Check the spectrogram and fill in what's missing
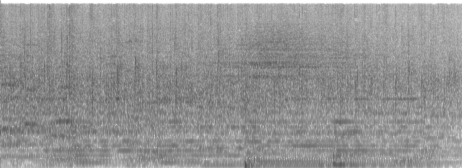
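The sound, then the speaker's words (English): A church audience breaks into sustained applause for Jesus, dense hand clapping from many people that holds steady throughout, with a low hum and a brief thump partway through beneath the clapping. “Give Jesus a big, big hand clap.”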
